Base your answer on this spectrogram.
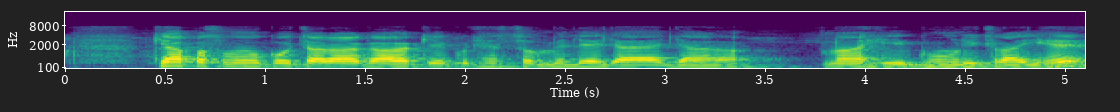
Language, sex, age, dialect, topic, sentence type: Hindi, male, 46-50, Awadhi Bundeli, agriculture, statement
